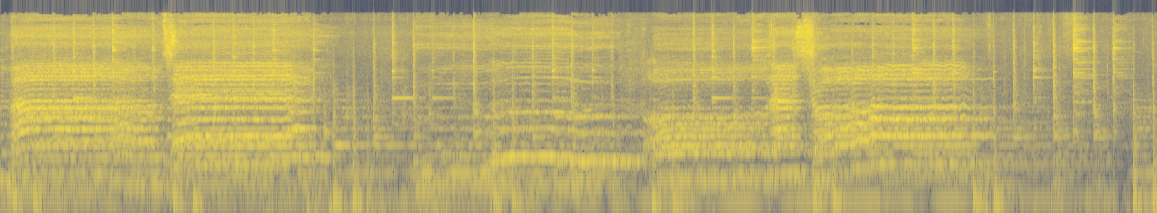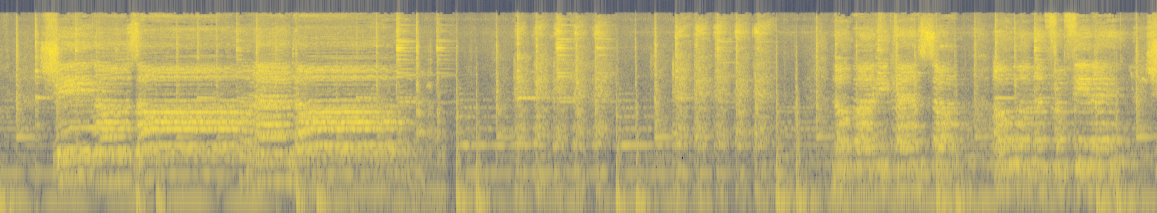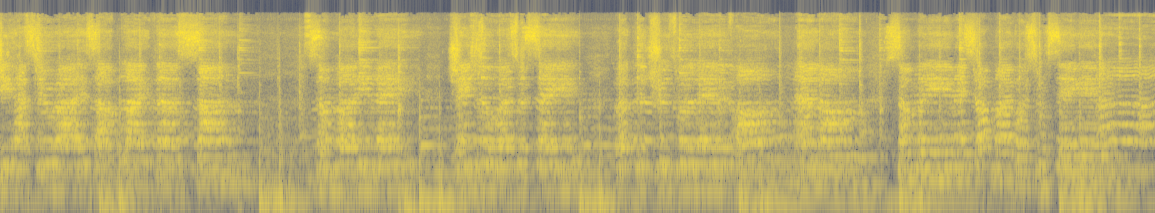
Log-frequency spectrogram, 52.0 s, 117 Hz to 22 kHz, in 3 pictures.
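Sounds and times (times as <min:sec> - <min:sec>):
low drone: 0:00.0 - 0:45.0
women's choir singing chords: 0:00.0 - 0:52.0.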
